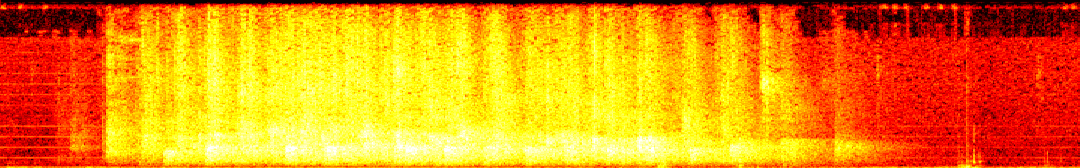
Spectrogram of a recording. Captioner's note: applause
